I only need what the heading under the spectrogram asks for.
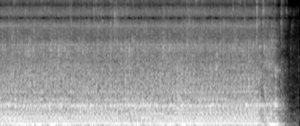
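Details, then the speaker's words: Used Grohe Blue Home under-counter water chiller and carbonator, newly installed DIY, whose fault is weak fizz. An even low pump hum with a quick regular pulse and water rushing through, cutting off cleanly; running normally, no leaks seen. "Don't see anything leaking, and it seems to work just fine."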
